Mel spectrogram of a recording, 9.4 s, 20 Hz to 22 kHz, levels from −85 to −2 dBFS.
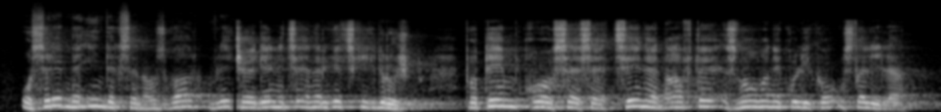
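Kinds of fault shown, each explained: Input switched to a poorer device: At 2.33 s there's a brief gap of about 20 ms, and from then to the end the speech loses its top end, with nothing above roughly 10.5 kHz, plus a faint new background noise sitting around 50 dB under the speech. Loudness barely shifts. That pattern is most likely the recording flipping over to a different, narrower-band microphone partway through, which brings its own duller tone and background noise.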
